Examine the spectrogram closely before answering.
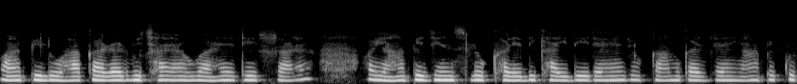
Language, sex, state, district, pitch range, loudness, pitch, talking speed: Hindi, female, Bihar, Jahanabad, 195-205 Hz, -16 LUFS, 195 Hz, 220 wpm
